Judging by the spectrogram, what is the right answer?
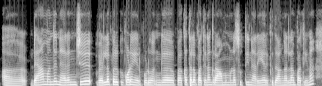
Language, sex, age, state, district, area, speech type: Tamil, female, 18-30, Tamil Nadu, Erode, rural, spontaneous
